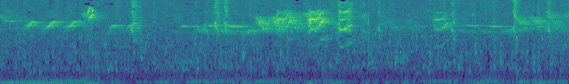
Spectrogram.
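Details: Double-collared seedeater calls from both sexes, played to stir up a male: thin high tonal peeps and short notes in loose series, fairly soft, over low background hum.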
